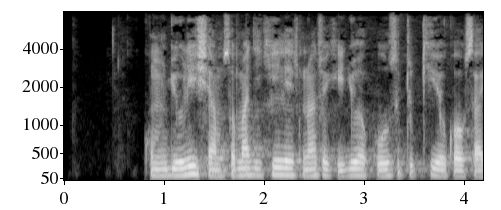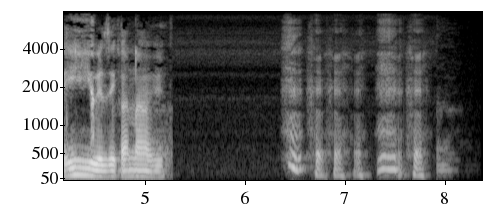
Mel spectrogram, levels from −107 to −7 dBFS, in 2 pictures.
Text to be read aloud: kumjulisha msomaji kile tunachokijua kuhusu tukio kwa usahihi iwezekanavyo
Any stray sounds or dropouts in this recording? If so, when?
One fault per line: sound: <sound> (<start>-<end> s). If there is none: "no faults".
sound: laugh (6.4-7.9 s)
